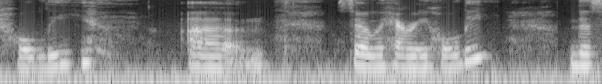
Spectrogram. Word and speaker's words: Hole: harry hole it's not pronounced whole it's pronounced holy um so harry holy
